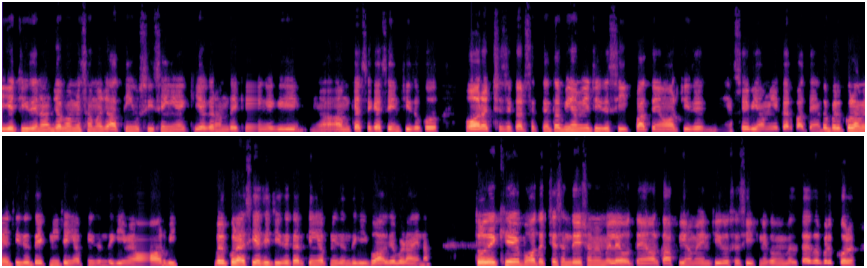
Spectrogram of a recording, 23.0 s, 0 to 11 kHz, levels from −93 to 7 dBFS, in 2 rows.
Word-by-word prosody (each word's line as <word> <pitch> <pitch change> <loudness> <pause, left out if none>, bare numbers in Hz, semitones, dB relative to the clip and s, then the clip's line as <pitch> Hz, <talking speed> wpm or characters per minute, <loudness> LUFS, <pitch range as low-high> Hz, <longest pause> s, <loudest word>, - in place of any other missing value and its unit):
ये 175 +1 +6
चीज़ें 185 -1 +2
ना, 220 +3 0
जब 195 -2 +1
हमें 195 0 -1
समझ 180 -1 -4
आती 160 +3 0
हैं 175 - -5
उसी 170 +2 -5
से 180 - -2
ही 170 -1 -4
हैं 150 -1 -3
कि 160 - -2
अगर 155 0 -1
हम 155 -1 -8
देखेंगे 150 0 -5
कि 150 +4 -4
अ, - - -3
हम 155 -1 -3
कैसे-कैसे 155 +1 +1
इन 155 - -7
चीज़ों 145 -1 -1
को 155 -1 +3 0.4
और 150 +1 +9
अच्छे-से 155 +1 -1
कर 145 0 +1
सकते 150 +5 -8
हैं। 190 - -4
तभी 210 +2 +2
हम 215 -1 +2
ये 205 -1 +1
चीज़ें 185 -1 0
सीख 165 -3 -3
पाते 155 0 +1
हैं 155 - -3
और 155 0 -1
चीज़ें 155 -1 -1
उनसे 170 -5 -6
भी 165 +1 +1
हम 155 0 -6
ये 155 -1 -5
कर 145 - +1
पाते 145 +1 -2
हैं। 165 +2 -8
तो 195 - +1
बिल्कुल, 195 +1 +3
हमें 195 -1 +2
ये 190 - 0
चीज़ें 185 0 -1
देखनी 170 0 -1
चाहिए 165 -1 -1
अपनी 160 0 -9
ज़िंदगी 155 0 -5
में 160 - -5
और 155 +1 0
भी 170 +1 -2 0.5
बिल्कुल 170 +3 +6
ऐसी-ऐसी 180 +1 +4
चीज़ें 175 -1 0
करके 170 0 0
ही 175 - -2
अपनी 170 0 -3
ज़िंदगी 160 0 -4
को 170 +1 0
आगे 150 0 +1
बढ़ाएँ 145 -1 -2
ना, 180 +5 -7 0.7
तो 185 0 +9
देखिए 200 +2 +7
बहुत 195 +1 0
अच्छे 200 +2 0
संदेश 185 0 +1
हमें 185 -1 -4
मिले 165 0 +2
होते 155 -2 -1
हैं 155 - -2
और 155 +1 -2
काफ़ी 155 +2 -1
हमें 165 0 -6
इन 165 -1 -7
चीज़ों 155 0 -2
से 165 +2 -8
सीखने 150 -1 -5
को 160 +1 -4
भी 160 0 -9
मिलता 140 +1 -5
है। 165 - +3
तो 175 +1 -1
बिल्कुल, 180 +2 0
165 Hz, 230 wpm, -23 LUFS, 155-185 Hz, 0.7 s, और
